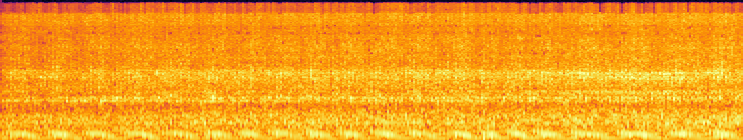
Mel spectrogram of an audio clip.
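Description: A Farmall B tractor engine idles steadily and loudly in a field during cultivating, a dense low rumble holding constant throughout with no talk.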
